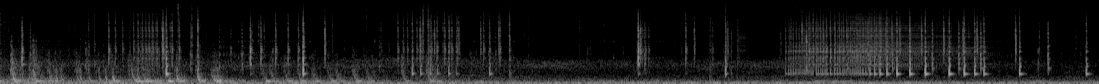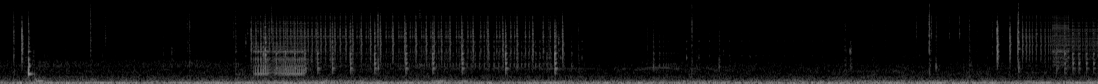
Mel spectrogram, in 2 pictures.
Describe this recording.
Chuncheon lake ice at Lunar New Year 2018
